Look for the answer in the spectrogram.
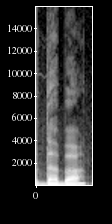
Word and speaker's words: Daba: Très bien, donc sur YouTube, on tape tout simplement Daba, comme ça se prononce.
